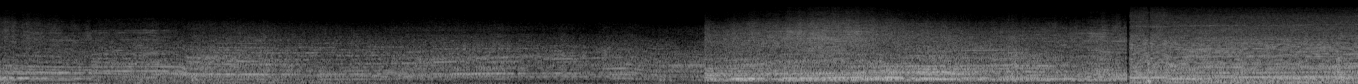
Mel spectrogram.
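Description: Race cars at Vallelunga in Assetto Corsa scream through the gears, a loud rising and falling engine whine with distinct shifts and a second car joining partway, close and continuous without talk.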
